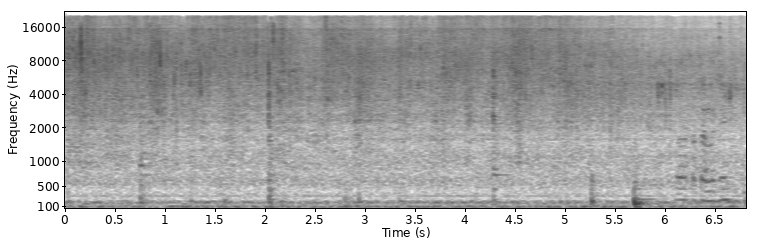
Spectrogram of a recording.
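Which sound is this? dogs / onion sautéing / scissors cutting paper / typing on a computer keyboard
onion sautéing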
